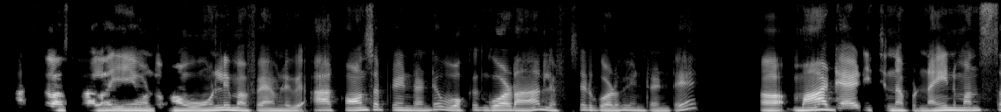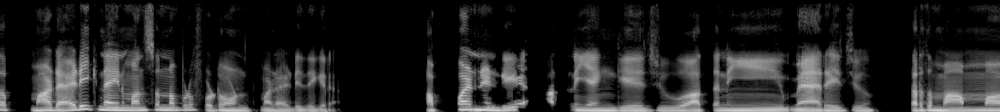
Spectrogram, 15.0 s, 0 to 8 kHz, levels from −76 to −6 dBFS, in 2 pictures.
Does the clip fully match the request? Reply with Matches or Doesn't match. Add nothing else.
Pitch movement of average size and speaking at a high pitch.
Doesn't match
